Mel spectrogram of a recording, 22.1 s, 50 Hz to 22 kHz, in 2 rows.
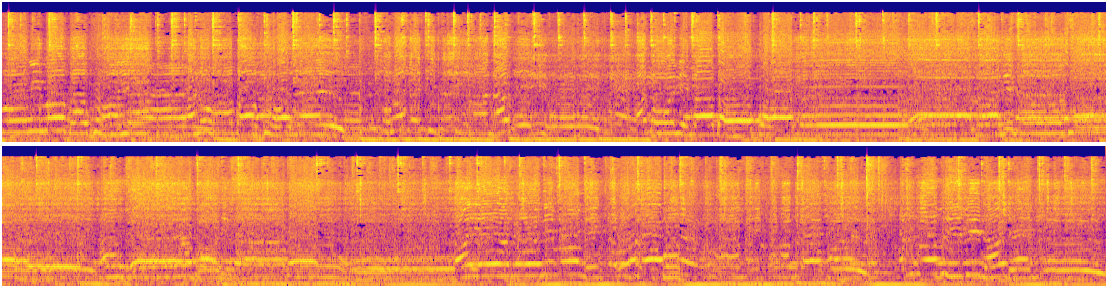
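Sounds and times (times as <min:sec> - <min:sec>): steady drumming: 0:00.0 - 0:22.0
voices singing a melody: 0:00.0 - 0:22.0.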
